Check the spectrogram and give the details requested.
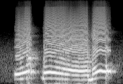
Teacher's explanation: یہ حمزہ ساکنہ ہے، اس کو پڑھتے وقت جھٹکا ہوگا۔ اگر یہاں ہم جھٹکے سے پڑھیں گے تو حمزہ ساکنہ پیدا ہوگا.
